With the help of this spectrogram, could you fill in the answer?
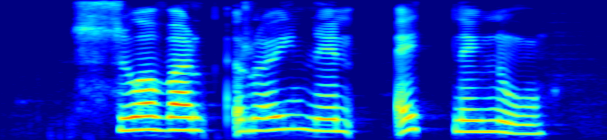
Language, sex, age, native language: Icelandic, female, 8, Icelandic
